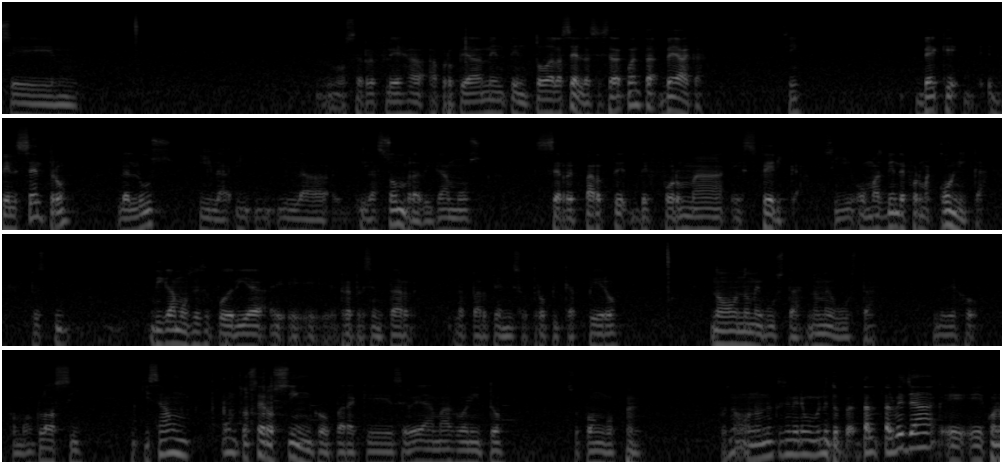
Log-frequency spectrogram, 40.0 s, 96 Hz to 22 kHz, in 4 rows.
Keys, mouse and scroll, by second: 0.9-3.4 drag, 3.7 scroll down 2, 4.7-7.3 shift+middle drag, 24.5-25.5 drag, 27.5 click, 29.1 click, 30.9 click, 32.1 KP_Decimal, 32.3 KP_0, 32.3 KP_5, 32.6 KP_Enter, 36.0 scroll down 2, 36.7-38.3 drag, 38.3 middle click, 38.7 scroll up 1, 39.6 scroll down 1.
